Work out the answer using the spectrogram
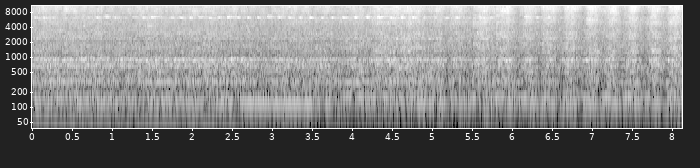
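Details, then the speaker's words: First start of a newly LS-swapped, cammed wide-body C4 Corvette (turbo build, stainless exhaust, no cat): loud, lumpy V8 idle with a steady choppy lope and no stumbling. Oil pressure is present and the air-fuel ratio is about 13.5; it runs fine. "Oh yeah, everything's fucking running fine. Air fuel ratio is up 13 and a half. Just don't see any in the fucking It runs good though. It's got a chop to it for sure."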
